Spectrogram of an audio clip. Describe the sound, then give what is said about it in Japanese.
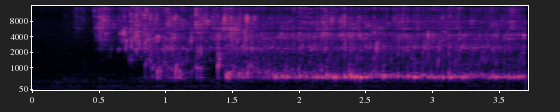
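Red Piedmont wine poured into a glass: after a brief silence, a quiet trickle grows into a steady, gently gurgling stream of liquid that runs to the end, with no voices. “そのトリンケーロさんのワインをじゃあそうですね注いでいただきますかね”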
